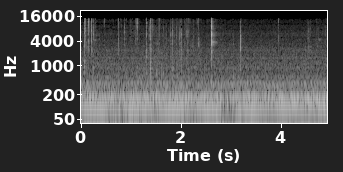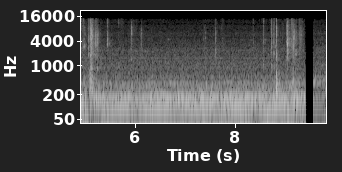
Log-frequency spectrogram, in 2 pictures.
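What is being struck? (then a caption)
Bar of soap cut with a blade. A box-cutter blade scores and chips a palm-sized solid blue soap bar with white stripes, breaking it into small cubes that snap off. Short, bright, crisp clicks and crumbly scrapes sit over a steady low hum, with a few sharper snaps standing out. The sound cuts out briefly near the end.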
